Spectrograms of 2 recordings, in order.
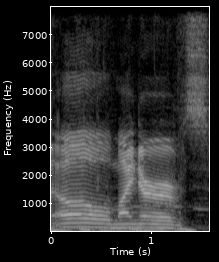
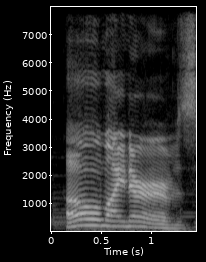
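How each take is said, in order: First: It is said in a sarcastic tone. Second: It is said in a sincere tone. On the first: The speaker calls it wrong. "that sounded sarcastic" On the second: The speaker calls it right. "but it wasn't"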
